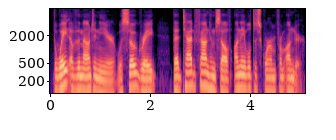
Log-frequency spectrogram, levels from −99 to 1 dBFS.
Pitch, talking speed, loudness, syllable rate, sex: 125 Hz, 200 wpm, -18 LUFS, 5.1 syllables/s, male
